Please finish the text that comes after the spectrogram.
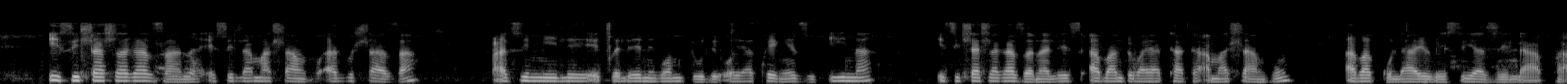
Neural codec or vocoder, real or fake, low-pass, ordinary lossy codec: none; real; 7.2 kHz; Opus, 16 kbps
